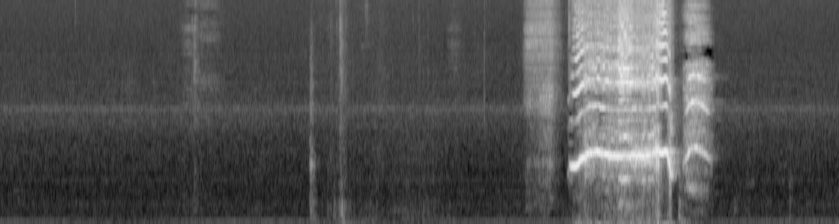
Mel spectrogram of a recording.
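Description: A woman's high-pitched shriek, loud enough to clip, held steady for just over a second after a sharp breath in, followed at once by a second, shorter cry that rises and falls.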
